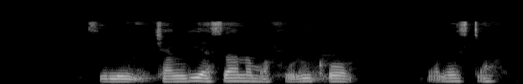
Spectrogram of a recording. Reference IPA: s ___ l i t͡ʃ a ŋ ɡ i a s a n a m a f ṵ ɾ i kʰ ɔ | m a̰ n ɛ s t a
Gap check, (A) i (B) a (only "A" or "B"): A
